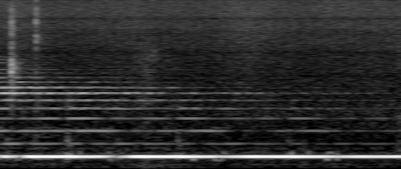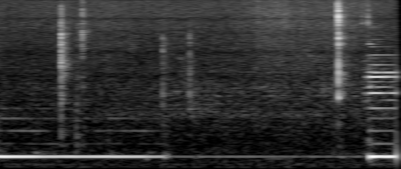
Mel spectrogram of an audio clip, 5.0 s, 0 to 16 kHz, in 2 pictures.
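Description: A single clean electric guitar note, played on an ESP LTD MH-103QM through a Mooer GE200 amp modeller, rings out as one pure sustained tone, fades and cuts off about three and a half seconds in. A few faint clicks are heard, and a new note starts just before the end.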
